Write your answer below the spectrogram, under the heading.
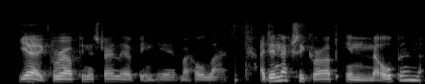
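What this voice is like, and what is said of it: Mild Australian accent. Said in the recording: “you don't have the Australian accent ... Mild ... I don't have an Ocker accent”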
